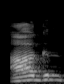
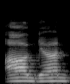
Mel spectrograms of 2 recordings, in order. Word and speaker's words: Argand: Now, about Argand plane, this is pronounced as Argand plane or Argand plane. So it's up to you. It depends on, whichever pronunciation you use. So I'll be using Argand plane.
